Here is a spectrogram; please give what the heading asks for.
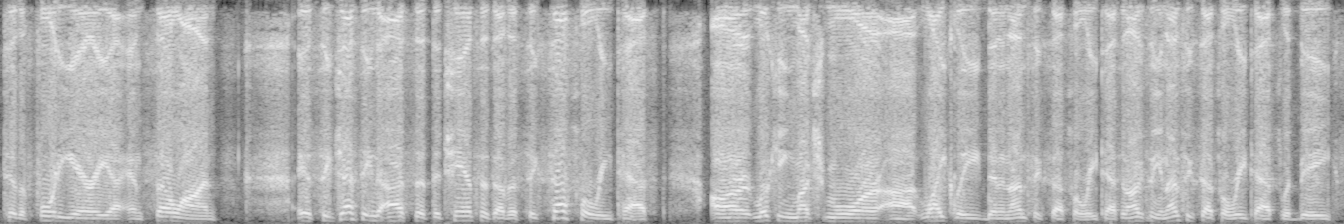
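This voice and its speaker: A man with a medium-pitched voice delivers informal market commentary as the analyst hosting a client conference call. He explains his views in a measured, careful manner, speaking off the cuff to his listeners. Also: low-quality recording.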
